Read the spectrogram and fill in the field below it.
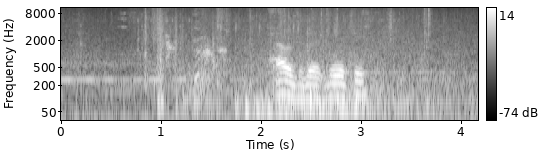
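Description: A man struggles and grunts as he is grabbed.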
